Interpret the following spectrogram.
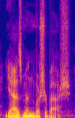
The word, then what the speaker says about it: Yasmin Musherbash: I've said it wrong, but it's Yasmin Musherbash.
